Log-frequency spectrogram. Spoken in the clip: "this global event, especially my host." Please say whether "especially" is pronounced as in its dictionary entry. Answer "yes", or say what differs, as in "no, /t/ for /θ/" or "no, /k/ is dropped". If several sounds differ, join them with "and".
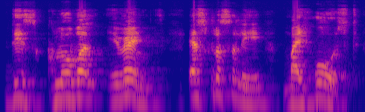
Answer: no, /s/ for /ʃ/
